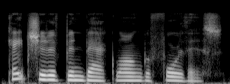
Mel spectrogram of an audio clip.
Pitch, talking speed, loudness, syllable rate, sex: 190 Hz, 210 wpm, -16 LUFS, 4.7 syllables/s, female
